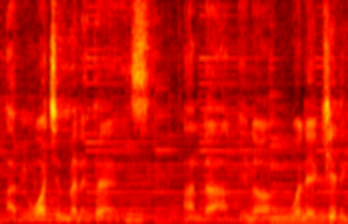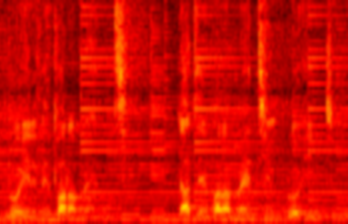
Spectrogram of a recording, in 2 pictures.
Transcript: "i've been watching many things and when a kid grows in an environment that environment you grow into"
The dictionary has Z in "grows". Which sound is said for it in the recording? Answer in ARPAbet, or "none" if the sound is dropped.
none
